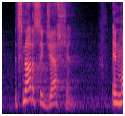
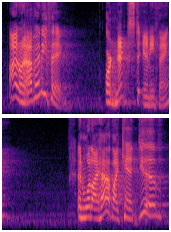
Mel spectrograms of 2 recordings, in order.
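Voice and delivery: whiny excuse; 4 semitones higher, 4 dB louder than usual. Retold or imitated. Voicing a reluctant church member.

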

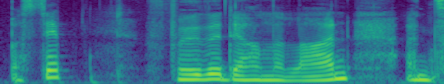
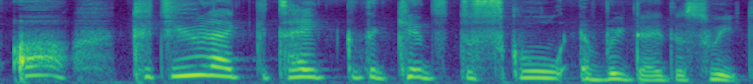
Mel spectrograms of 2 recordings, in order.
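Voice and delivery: much higher, sweet coaxing ask; wheedling request; 6 semitones higher than usual. Retold or imitated. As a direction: coax them into a favor. Someone asking a favor.

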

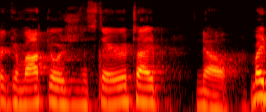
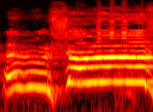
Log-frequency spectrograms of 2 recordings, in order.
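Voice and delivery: slow, drawn-out call, much higher and louder; 17 dB louder, much slower than usual. Retold or imitated. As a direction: bellow the wife's name like a dazed rocker.

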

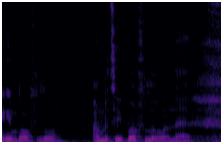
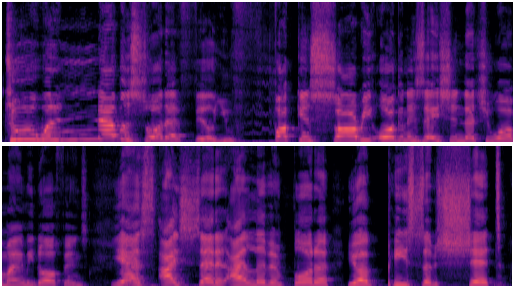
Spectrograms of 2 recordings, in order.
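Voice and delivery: loud rant; 3 dB louder than usual. Real, not acted. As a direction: rant at the team as if the mic were across the room. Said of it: "We can hear you".

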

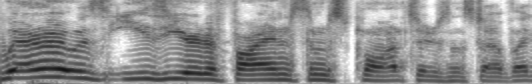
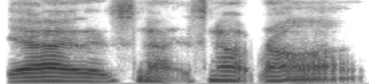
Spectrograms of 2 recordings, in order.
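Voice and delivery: much softer, sheepish mumble; 4 semitones lower, 10 dB quieter, slower than usual. Retold or imitated. Blind skater admitting the praise is true, softly sheepish. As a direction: shrug it off, embarrassed. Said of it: "just sheepish".

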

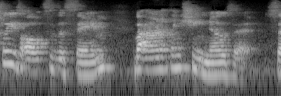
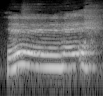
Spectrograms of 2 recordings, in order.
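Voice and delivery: flirty guy greeting; 6 semitones higher, 4 dB louder than usual. Retold or imitated. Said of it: "every guy in there was like".

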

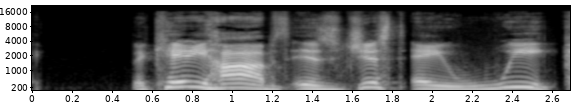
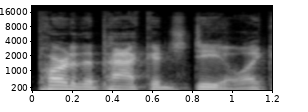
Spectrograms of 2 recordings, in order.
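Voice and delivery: ordinary talk, nothing marked

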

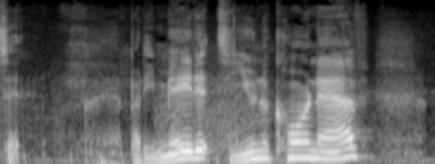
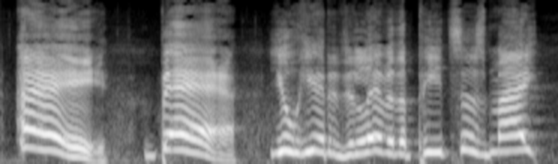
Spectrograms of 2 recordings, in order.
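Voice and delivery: high, loud Australian dingo boss; Australian accent; 14 semitones higher, 4 dB louder than usual. Acted. Dingo Dan greets Bubby at the door, loud Australian accent. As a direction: call out in a high-pitched Aussie accent. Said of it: "he talked in an Australian accent".

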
